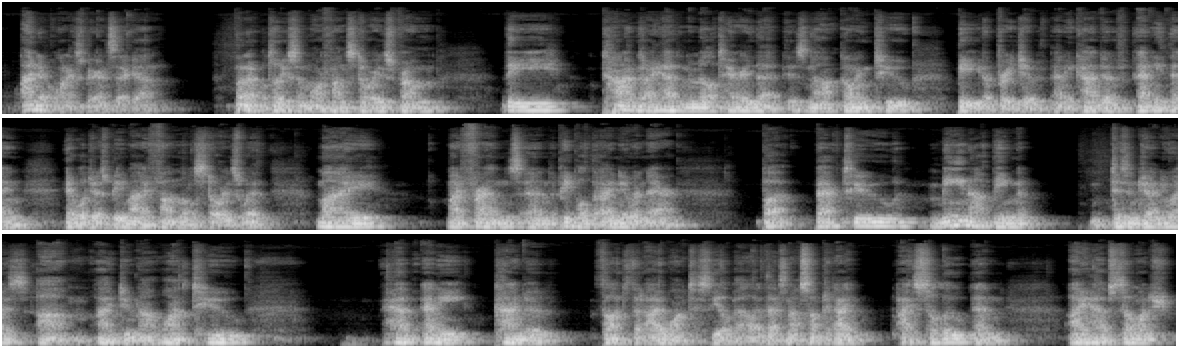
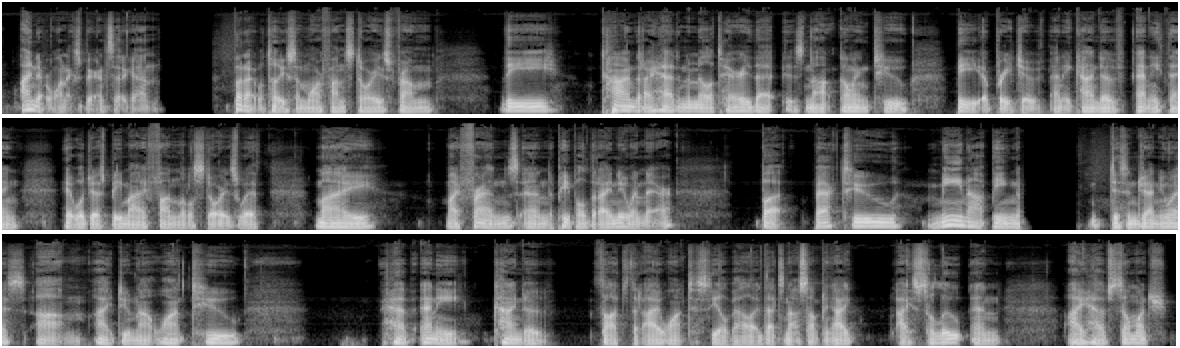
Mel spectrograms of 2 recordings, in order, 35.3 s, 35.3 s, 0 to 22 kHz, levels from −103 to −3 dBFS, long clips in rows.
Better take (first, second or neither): second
